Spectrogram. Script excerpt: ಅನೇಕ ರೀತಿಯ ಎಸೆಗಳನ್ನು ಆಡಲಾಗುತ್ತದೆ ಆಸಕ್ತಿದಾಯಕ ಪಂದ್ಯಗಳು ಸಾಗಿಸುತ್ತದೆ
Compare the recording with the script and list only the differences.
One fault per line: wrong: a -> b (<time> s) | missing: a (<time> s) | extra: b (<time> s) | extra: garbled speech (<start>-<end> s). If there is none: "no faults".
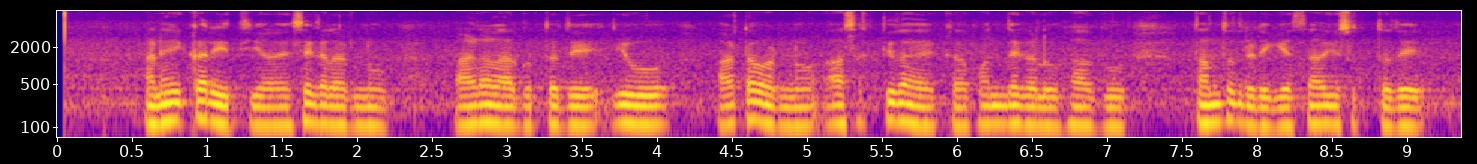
extra: ಇವು ಆಟವನ್ನು (3.8 s)
extra: ಹಾಗೂ ತಂತ್ರದೆಡೆಗೆ (6.8 s)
